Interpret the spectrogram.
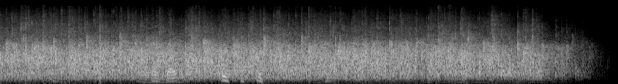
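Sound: audience round of applause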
